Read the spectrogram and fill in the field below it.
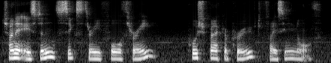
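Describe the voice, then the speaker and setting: A man playing air traffic controller in a simulator game, giving clipped, procedural radio commands in a creaky voice. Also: mid-range voice, animated, measured pace, dark tone.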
